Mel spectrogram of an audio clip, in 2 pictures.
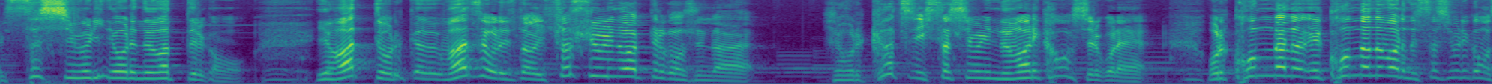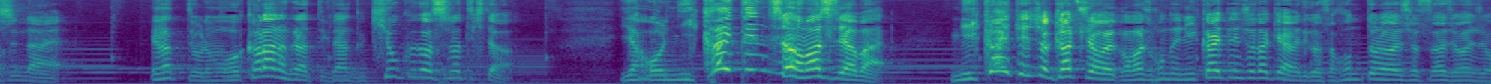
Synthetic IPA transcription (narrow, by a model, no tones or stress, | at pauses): çi̥saɕibɯ̟ɾʲiɲio̞ɾe̞nɯmat̪ːeɾɯ̟kamo̞̰ | jamat̪ːe̞oɾekmaʑio̞ɾet̪abɯçʲi̥saɕibɯ̟ɾʲinɨ̟mat̪ːeɾkamoɕ̬ĩnːai | jao̞ɾe̞ɡat͡ɕid̪eçi̥saɕibɯ̟ɾʲiɲinɯ̟maɾʲikamoɕieɾɯ̟ko̞ɾe | o̞ɾe̞kʰõ̞nːanɯekʰõ̞nːanɯ̟maɾɯ̟noçi̥saɕ̬ibɯɾʲikamo̞ɕĩnːaḭ | ed̪at̪ːeo̞ɾemoːβ̞akaɾanakɯnat̪ːkʲi̥t̪anãŋkakʲʰio̞kɯ̟ɡaɕinat̪ːe̥kʲi̥t̪a̰ | jaoɾeɲ̟ikait̪ẽ̞ɲ̟d͡ʑiβamaʑid̪ejaba̰ḭ | ɲ̟ikait̪ẽ̞ɲ̟d͡ʑiβaɡat͡ɕijaβaikaɾmad͡ʑʑiɦont̪oɲikait̪ẽɲ̟d͡ʑiad̪ak̬ejamet̪kd̪as̬ãɦõ̞nt̪oɲʲiat̪aɕ̬iasɨnad͡ʑamaẽd͡ʑo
